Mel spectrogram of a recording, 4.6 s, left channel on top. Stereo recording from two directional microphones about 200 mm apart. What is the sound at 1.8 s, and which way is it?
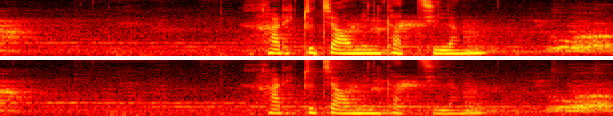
A woman's voice, 35° left (ahead or behind).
